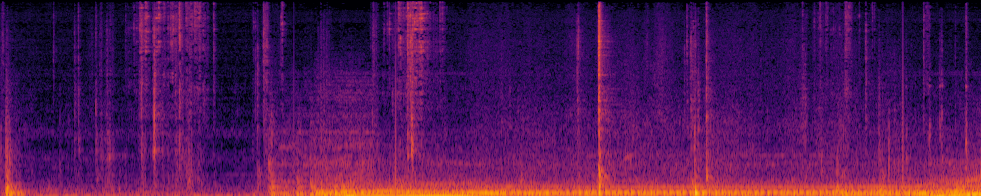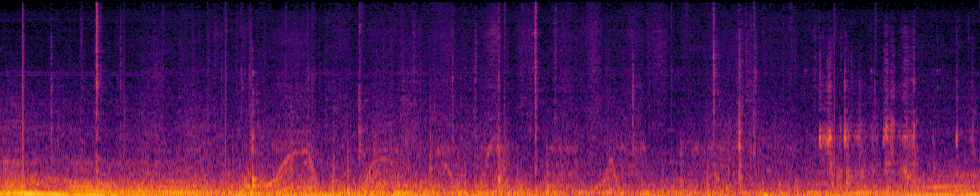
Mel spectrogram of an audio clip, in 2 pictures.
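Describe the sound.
A car engine starts after a brief jangle of keys, then holds a steady low rumble as the car drives. Its pitch briefly rises and falls midway, and faint voices come through now and then.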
